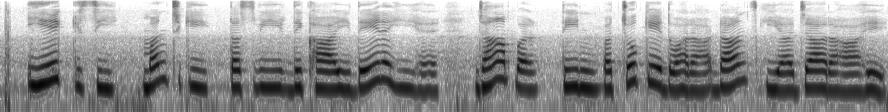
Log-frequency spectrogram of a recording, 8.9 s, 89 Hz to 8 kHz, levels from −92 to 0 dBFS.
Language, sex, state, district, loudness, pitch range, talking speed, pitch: Hindi, female, Rajasthan, Jaipur, -13 LUFS, 225-260 Hz, 135 wpm, 235 Hz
